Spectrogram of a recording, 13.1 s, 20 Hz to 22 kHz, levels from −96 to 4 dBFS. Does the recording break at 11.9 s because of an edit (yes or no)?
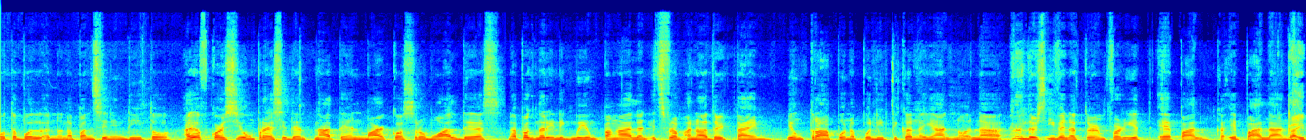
no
